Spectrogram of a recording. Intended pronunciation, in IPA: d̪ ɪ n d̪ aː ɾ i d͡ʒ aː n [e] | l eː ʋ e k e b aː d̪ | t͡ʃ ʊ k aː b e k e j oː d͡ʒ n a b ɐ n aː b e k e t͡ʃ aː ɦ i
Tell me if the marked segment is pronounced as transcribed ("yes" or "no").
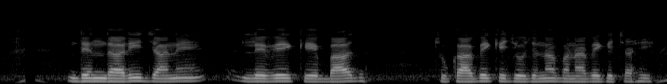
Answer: yes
